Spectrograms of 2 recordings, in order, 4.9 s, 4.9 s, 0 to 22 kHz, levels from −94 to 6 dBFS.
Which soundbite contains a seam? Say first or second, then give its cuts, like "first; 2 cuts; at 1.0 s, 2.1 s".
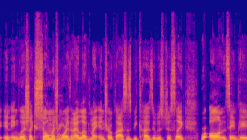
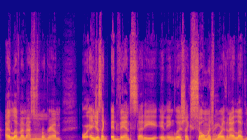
second; 1 cut; at 1.5 s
